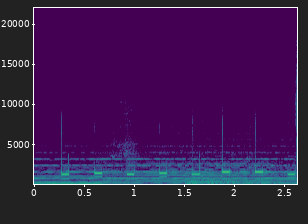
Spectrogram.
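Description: Electronic tones of a video game phone call, a steady sequence of short beeping pips over a humming background, moderately quiet.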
